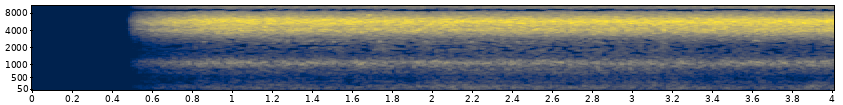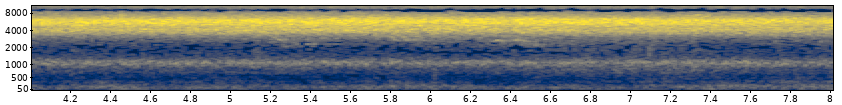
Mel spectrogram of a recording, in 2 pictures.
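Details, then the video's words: Thirteen-year periodical cicadas of Brood XIX emerging at Waxhaw, North Carolina, on 4 May 2024: a dense, unbroken droning chorus that starts abruptly and holds steady, with an intense high-pitched hiss layered over a lower whirring band. "Sounds of the Cicadas"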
